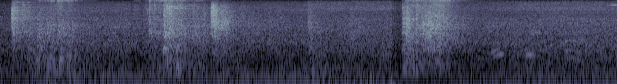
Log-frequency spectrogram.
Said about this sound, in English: It's noisy work, even when the crew is just getting set up, like working with heavy chains, securing a piece of equipment on a flatbed truck.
